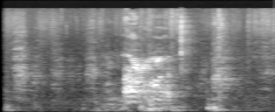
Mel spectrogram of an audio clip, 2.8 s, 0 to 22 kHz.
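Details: Siberian Husky, male born 2010 or female born 2013, gives a drawn-out, wavering vocal whine, begging for its food before mealtime.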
